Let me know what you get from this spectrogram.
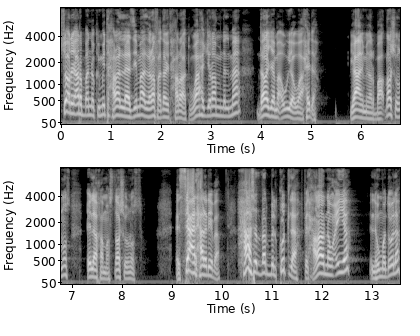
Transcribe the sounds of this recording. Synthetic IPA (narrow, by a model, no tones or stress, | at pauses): sːʊʕɾˤiʔɑɾˤbʔɪnːakɪmːijːt̪lħɑɾɑːɾˤɑlaːzɪmaliɾˤɑfʕd̪ɑɾˤɑɡaħɑɾˤɑːt̪waːħɪd̪̚d͡ʒɑɾˤɑːmːɪnɪlmaːʔ | d̪ɑɾˤɑd͡ʒamaʔawɪjːawaːħɪd̪a̰ | jaʕnimɪnʔɑɾˤbɑ̰ʕt̪ˤɑːʃɑɾˤwnʊsˤː | ʔɪlaxamɑst̪ˤɑːʃɑɾˤwnʊsˤː | ʔɪsːaːʕalħaɾɾiːba̰ | ħɑːs̬ˤɨld̪ˤɑɾˤbɪlkʊt̪lafilħɑ̰ɾˤɑːɾˤɑnːawʕɪjːa | ʔɪlːihʊmːad̪oːla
